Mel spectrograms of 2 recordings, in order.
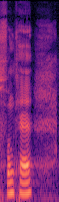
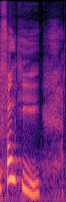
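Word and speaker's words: Funke: first name down so my first name is funka and because these white people don't like Lear know how to pronounce people's names they call me funky and because funky and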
